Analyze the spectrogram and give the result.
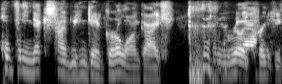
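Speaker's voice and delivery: exaggerated, super nerdy put-on character voice. Speaker addressing the guys, super nerd voice. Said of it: "I'm actually gonna put on my uh, my uh, my super nerd voice".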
